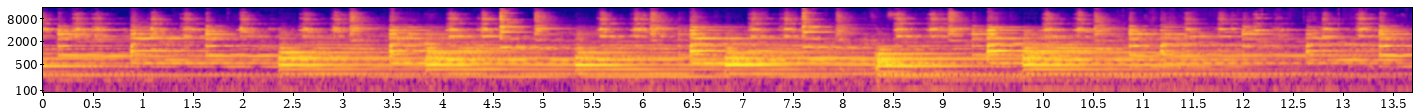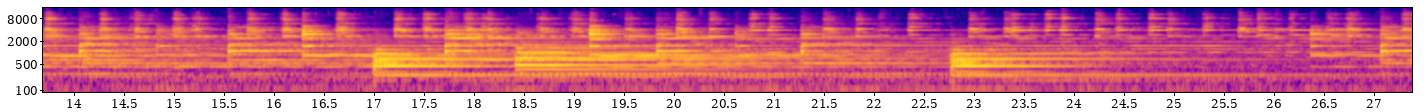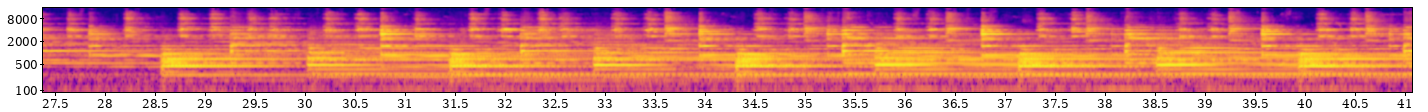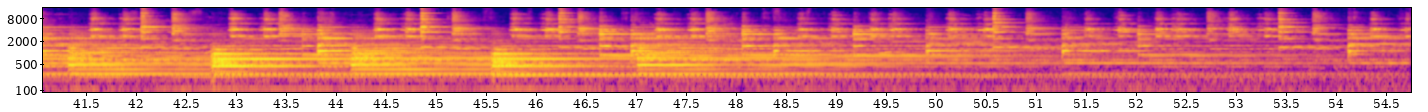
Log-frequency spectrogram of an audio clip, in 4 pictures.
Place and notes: St.Volodymyrs Cathedral, Tarasa Shevchenko Blvd, Kyiv, Ukraine - Easter Sunday Bells
zoom recording of bells as Orthodox families line for blessing outside St.Volodomyr's on Easter Sunday
8 April 2018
